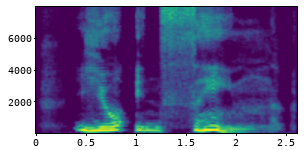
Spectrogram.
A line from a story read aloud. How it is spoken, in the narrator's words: Crowley hisses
